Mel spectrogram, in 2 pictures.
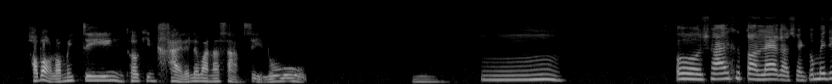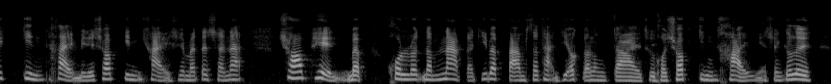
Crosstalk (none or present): none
